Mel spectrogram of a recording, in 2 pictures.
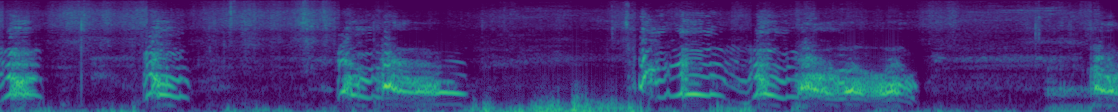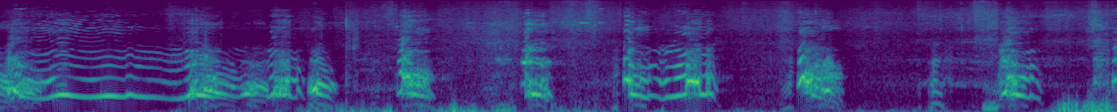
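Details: German hunting terrier (Jagdterrier) barking at a hedgehog it has found: rapid, high, sharp yelping barks in bursts, with a drawn-out wavering whine near the middle; rustling and low noise between barks.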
